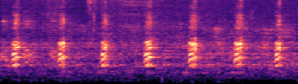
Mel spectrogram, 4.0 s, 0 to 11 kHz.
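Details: Dog barking during a protection work trial at NIAK 2014: sharp, harmonic barks repeated steadily about every 0.6 seconds, seven in a row, over a faint background hum.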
